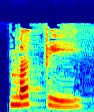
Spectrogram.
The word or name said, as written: muppie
